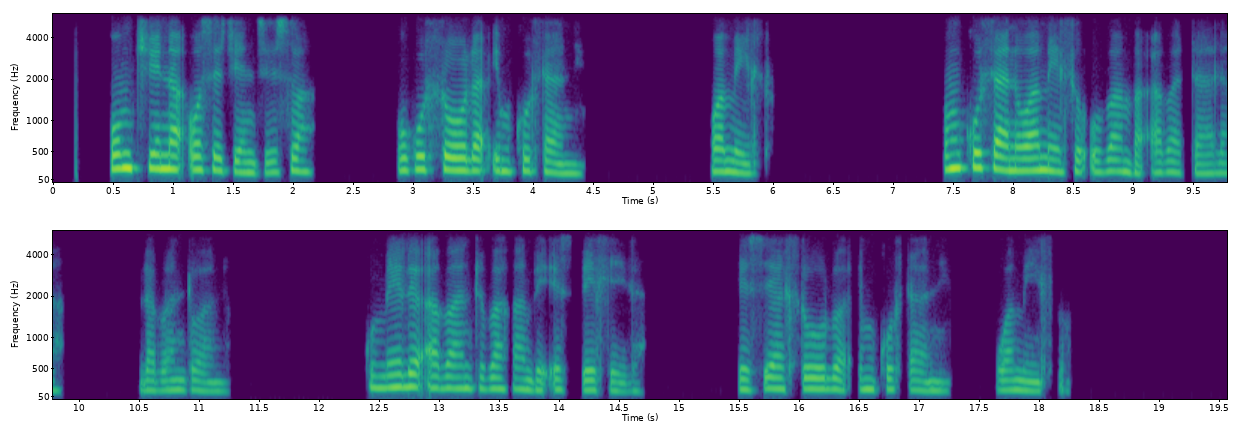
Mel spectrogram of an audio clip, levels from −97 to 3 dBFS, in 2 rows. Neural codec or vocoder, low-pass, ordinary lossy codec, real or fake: autoencoder, 48 kHz, 32 numbers a frame, DAC-VAE, trained on Japanese speech; 5.4 kHz; Opus, 32 kbps; fake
